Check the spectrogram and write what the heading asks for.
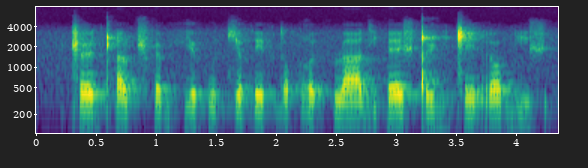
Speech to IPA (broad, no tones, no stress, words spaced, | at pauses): ǁœdʈʰaʈ͡ʂʰœb fʲəfu t͡ɕəfɾefdɔfʁʷiʔ fɹadi ʔɛʃ ǃʏbʲəǁe rɔ biʃ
